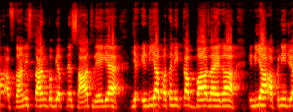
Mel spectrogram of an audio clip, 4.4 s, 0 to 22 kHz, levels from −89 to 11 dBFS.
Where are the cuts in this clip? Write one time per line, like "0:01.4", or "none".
none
